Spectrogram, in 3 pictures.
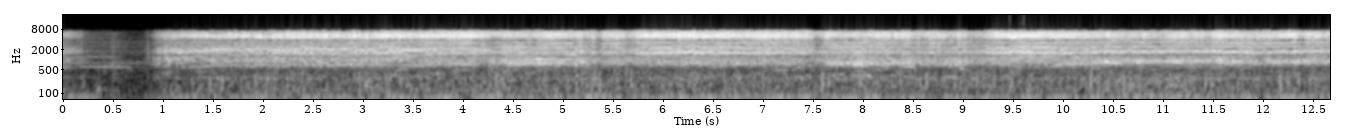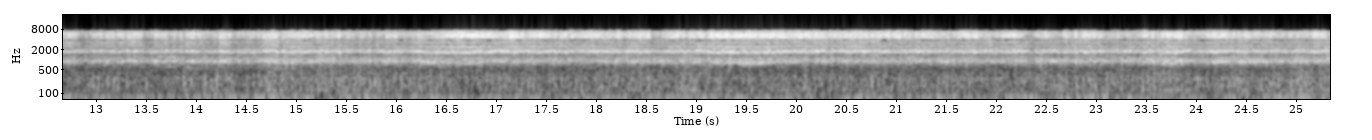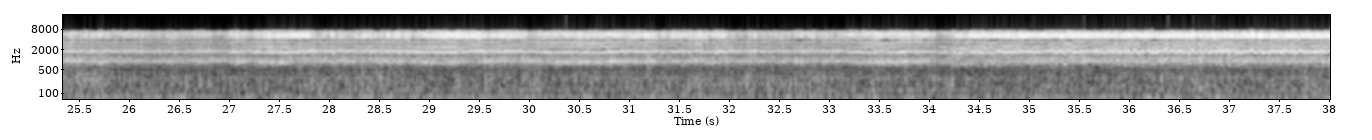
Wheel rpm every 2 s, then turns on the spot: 70, 160, 190, 200, 200, 220, 230, 230, 230, 230, 230, 230, 230, 230, 230, 220, 230, 200, 190.
none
